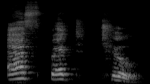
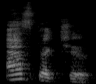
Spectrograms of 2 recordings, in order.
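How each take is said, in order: First: Both T sounds are pronounced separately. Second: The two T sounds merge into one. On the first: The speaker calls it wrong. "aspect to 이렇게 발음을 해주지 않죠" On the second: The speaker calls it right. "aspect to 이렇게 발음을 해주고 있죠"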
